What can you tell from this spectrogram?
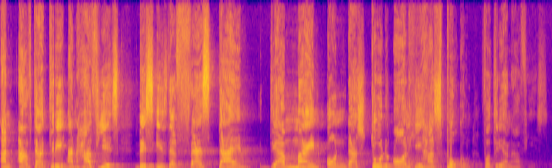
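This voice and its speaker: A man preaching a sermon as a pastor, singing out scripture lines and spelling words slowly. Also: high voice, sing-song, vocal fry, fairly bright tone, slightly rough, in a large hall, faint music behind.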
